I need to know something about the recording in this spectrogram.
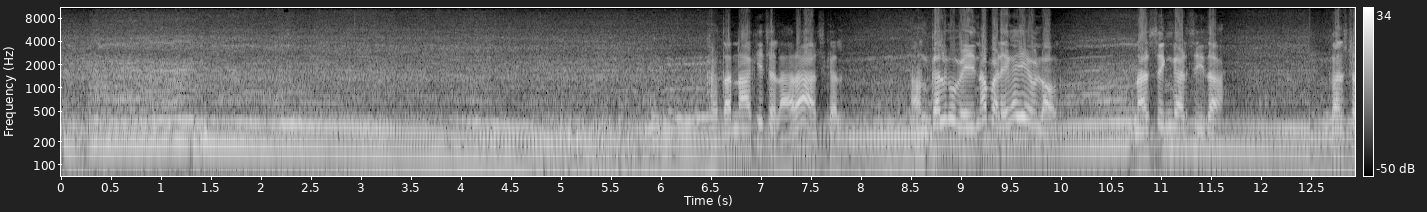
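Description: A motorcycle engine hums steadily, its pitch rising and falling with the throttle.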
